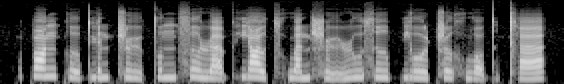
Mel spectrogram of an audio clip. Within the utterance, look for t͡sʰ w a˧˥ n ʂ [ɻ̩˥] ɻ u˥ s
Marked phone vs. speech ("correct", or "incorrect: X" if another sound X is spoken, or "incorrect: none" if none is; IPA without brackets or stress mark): incorrect: ɻ̩˨˩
